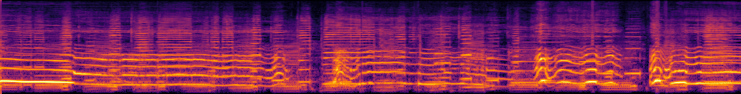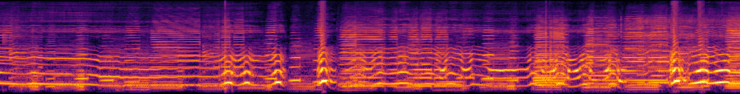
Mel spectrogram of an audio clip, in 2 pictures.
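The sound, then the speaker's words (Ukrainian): A dog kept by soldiers in an army unit howls in long, wavering, rising and falling notes along with steady, reedy music, fairly loud, carrying on almost continuously with brief breaks. “Армійці показують, собака може співати під будь-що.”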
